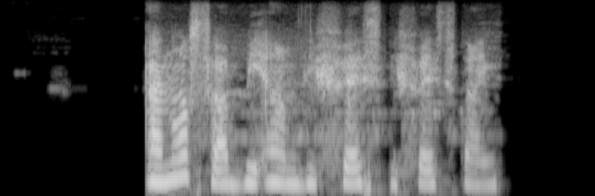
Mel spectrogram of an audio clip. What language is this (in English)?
Nigerian Pidgin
